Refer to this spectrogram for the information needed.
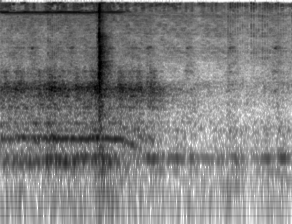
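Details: Electric bike hub motor that had started knocking under throttle, after full disassembly, repair and reassembly: a single click, then a faint steady hum that slowly winds down, no knocking or rattle; normal running.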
